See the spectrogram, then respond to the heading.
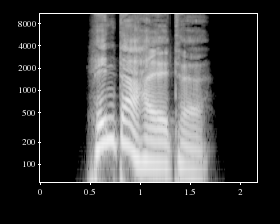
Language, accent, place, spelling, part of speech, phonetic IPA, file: German, Germany, Berlin, Hinterhalte, noun, [ˈhɪntɐˌhaltə], De-Hinterhalte.ogg
- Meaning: nominative/accusative/genitive plural of Hinterhalt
